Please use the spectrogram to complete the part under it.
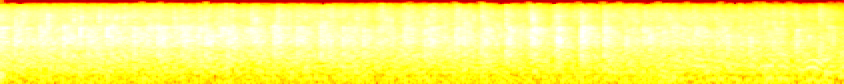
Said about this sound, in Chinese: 现在请大家以最诚心最热烈的掌声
